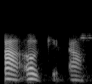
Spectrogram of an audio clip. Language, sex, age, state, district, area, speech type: Tamil, female, 18-30, Tamil Nadu, Pudukkottai, rural, conversation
